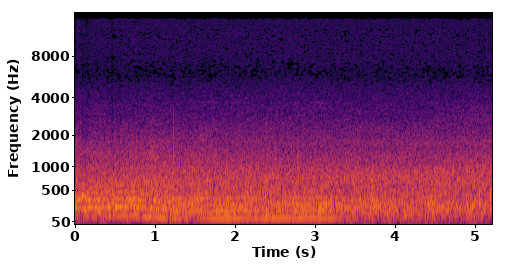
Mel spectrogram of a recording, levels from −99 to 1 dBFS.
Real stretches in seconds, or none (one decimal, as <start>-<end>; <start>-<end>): 0.9-1.9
